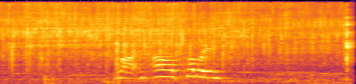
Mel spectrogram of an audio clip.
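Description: Steaks searing in a pan on a stovetop give a steady sizzle throughout, while a person speaks briefly over it in the middle.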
